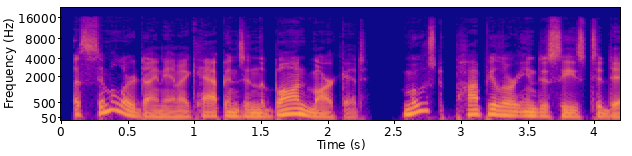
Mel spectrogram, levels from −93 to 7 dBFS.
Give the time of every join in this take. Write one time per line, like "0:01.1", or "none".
0:02.4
